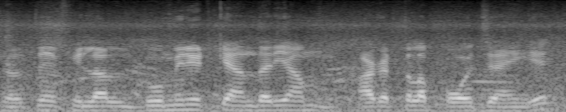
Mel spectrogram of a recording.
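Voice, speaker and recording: A man in his thirties from Tripura, India, casually talking to a phone camera held at arm's length as he walks through a busy outdoor railway station, chatty and relaxed. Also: fairly high pitch, fast talker, noisy background. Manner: chatty, relaxed, guiding the viewer around. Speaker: travel vlogger. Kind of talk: casual walking vlog to camera. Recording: outdoor phone recording with crowd around. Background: crowd chatter and passing vehicles.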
